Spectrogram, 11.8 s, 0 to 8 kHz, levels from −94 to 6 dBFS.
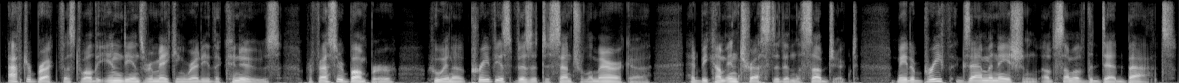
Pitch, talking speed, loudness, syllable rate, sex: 115 Hz, 185 wpm, -20 LUFS, 6.2 syllables/s, male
